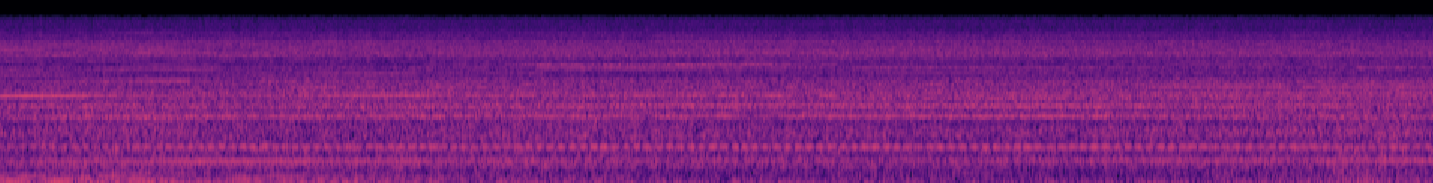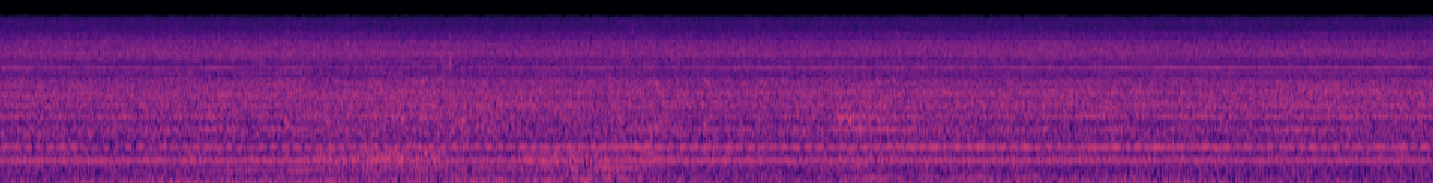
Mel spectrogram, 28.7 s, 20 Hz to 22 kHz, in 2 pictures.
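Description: Two DB class 225/218-type diesel-hydraulic locomotives idling at a standstill: a steady high whine over a low engine rumble. The rumble is strongest in the first few seconds, and about two-thirds of the way through a lower tone rises briefly.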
